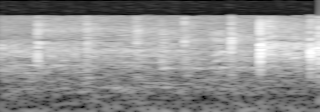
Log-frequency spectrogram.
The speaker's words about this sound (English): You can clap for that. That's good stuff, man.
